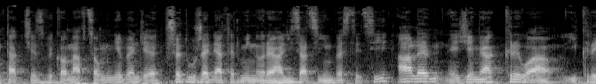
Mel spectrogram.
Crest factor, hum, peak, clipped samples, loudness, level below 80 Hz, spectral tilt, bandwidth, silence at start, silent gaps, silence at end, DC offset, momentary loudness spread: 16 dB; none; -2 dBFS; under 0.1%; -18 LUFS; -38 dBFS; -6 dB/octave; 16.5 kHz; 0 s; none; 0 s; under 0.1%; 7 LU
